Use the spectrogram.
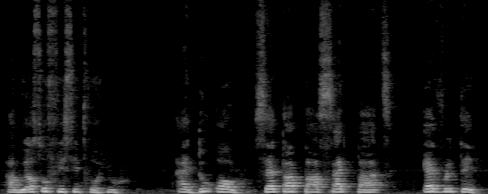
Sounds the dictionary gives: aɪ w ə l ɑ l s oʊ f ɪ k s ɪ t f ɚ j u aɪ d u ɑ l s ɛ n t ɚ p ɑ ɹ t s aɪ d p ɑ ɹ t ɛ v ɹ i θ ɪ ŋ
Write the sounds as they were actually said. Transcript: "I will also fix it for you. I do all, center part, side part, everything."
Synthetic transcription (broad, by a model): aɪ w ə l ɑ l s oʊ f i s ɪ t f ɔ j u aɪ d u ɑ l s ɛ n t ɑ p ɑ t s aɪ d p ɑ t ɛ v ɹ i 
